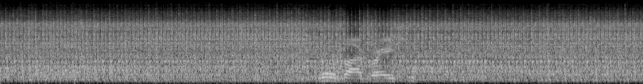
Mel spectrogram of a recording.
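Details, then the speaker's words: 1968 Evinrude Fisherman 6 hp outboard after throttle linkage repair and mixture set to the sweet spot, running with the hood on. Even, steady buzz with no knocks or misses, just a little vibration; sounds great. "See what it sounds like with the hood on. Sounds great."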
